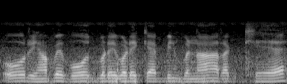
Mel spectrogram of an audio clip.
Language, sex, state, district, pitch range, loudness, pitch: Hindi, male, Haryana, Rohtak, 135-145 Hz, -18 LUFS, 140 Hz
